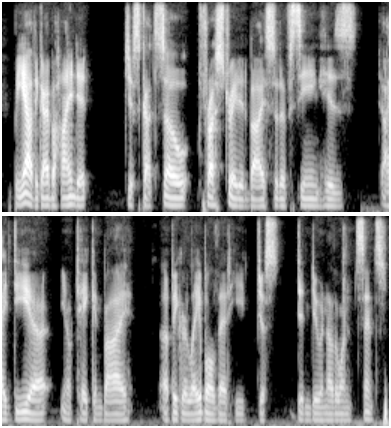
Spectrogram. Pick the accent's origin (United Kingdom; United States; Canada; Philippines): United States; accent: American; my American accent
